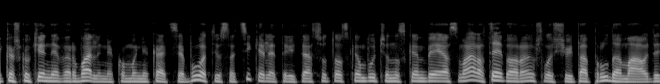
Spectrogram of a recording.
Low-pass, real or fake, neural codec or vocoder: 7.2 kHz; fake; codec, 16 kHz, 4 kbps, FunCodec, trained on LibriTTS, 50 frames a second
